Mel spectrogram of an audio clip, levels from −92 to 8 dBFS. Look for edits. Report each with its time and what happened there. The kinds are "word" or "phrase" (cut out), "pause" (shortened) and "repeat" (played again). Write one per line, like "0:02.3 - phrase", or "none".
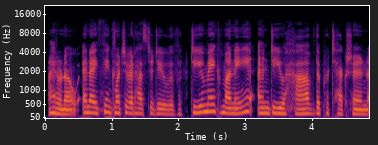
0:01.0 - word
0:02.1 - pause

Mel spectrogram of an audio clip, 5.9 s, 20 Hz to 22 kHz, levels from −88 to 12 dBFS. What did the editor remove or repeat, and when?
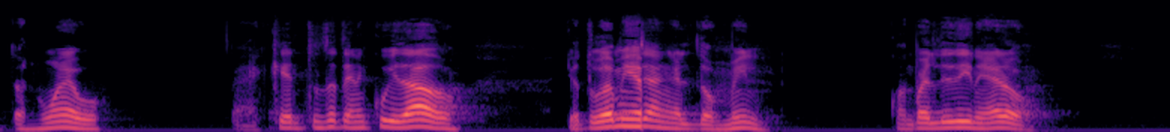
0:01.3 - word
0:03.2 - word
0:04.6 - word

